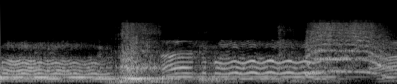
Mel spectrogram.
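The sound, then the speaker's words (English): A cat yowls loudly and continuously, a drawn-out, wavering cry that rises into a couple of sharper, harsher bursts, with no one speaking. “Sorry, I was upstaged by a cat.”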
